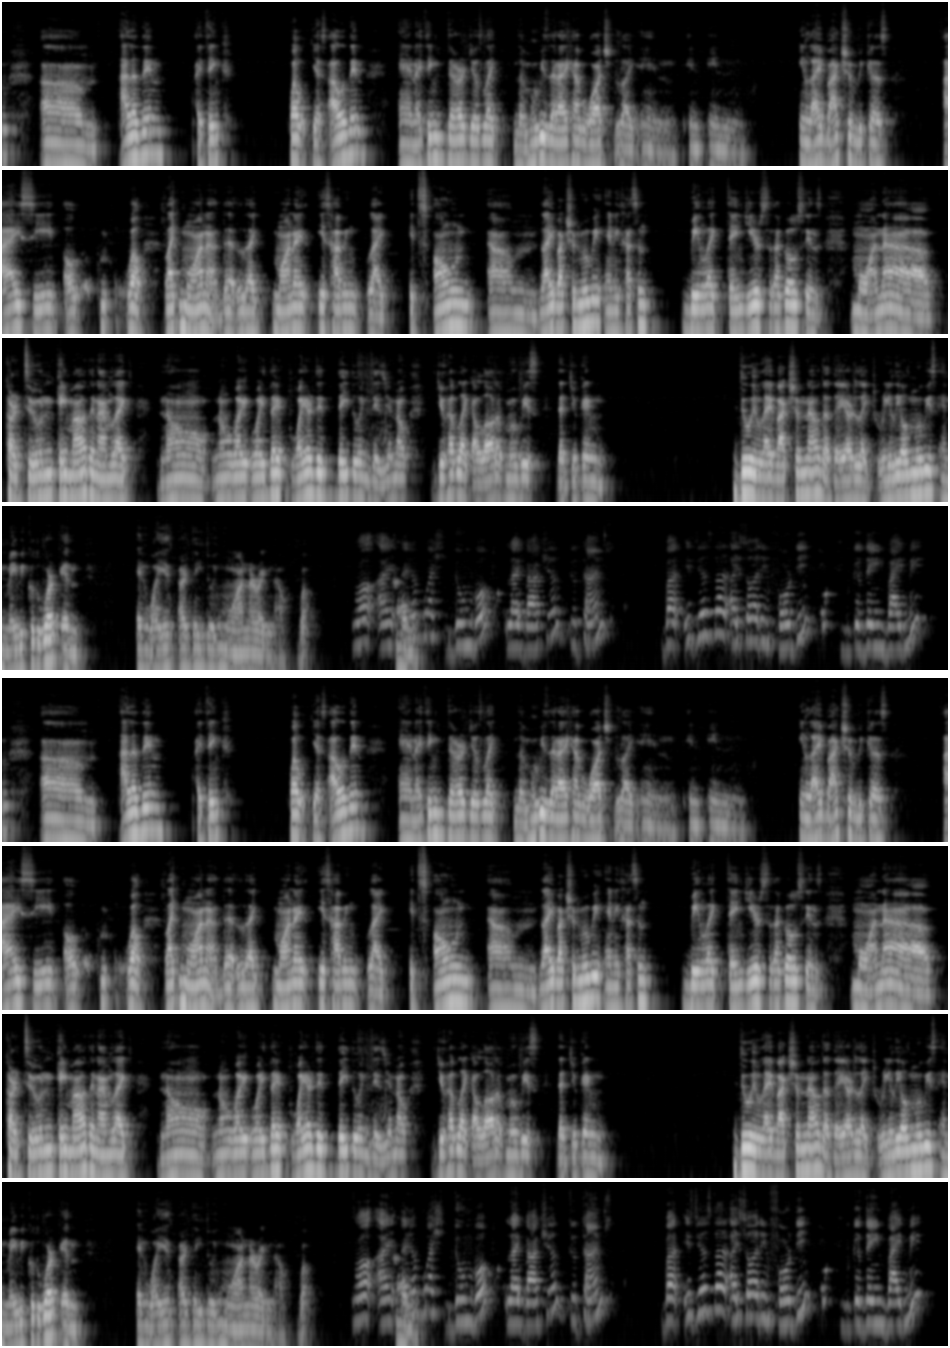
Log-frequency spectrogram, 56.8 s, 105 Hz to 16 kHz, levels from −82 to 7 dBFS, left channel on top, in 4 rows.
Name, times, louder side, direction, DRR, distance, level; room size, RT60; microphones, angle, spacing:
voice 1, 0.0-1.4 1.8-2.5 2.9-3.4 4.3-5.5 5.9-11.1 12.0-13.3 14.1-20.0 20.3-23.9 24.4-28.1 28.4-30.3 30.7-34.6 34.9-36.4 36.7-37.4 39.3-43.7 44.6-47.2 48.5-48.8 54.9-55.0, equal, 5° left, 0.4 m, -22 dB
voice 2, 47.8-51.7 52.5-54.7 55.2-56.4, right 3 dB, 55° right, 0.8 m, -36 dB
6.6 x 5.9 x 3.3 m
head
